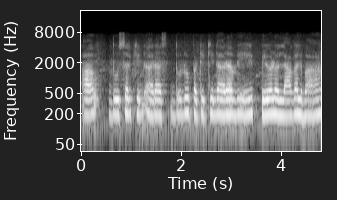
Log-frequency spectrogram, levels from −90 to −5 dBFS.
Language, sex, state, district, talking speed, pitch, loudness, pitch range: Bhojpuri, female, Uttar Pradesh, Deoria, 125 wpm, 190 Hz, -16 LUFS, 185-195 Hz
